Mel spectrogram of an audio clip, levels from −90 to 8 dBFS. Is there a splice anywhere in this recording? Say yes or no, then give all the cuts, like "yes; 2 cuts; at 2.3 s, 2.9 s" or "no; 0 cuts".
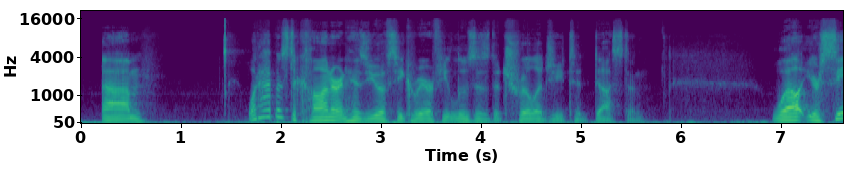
no; 0 cuts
